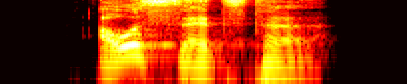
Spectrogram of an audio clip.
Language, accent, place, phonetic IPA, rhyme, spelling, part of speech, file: German, Germany, Berlin, [ˈaʊ̯sˌzɛt͡stə], -aʊ̯szɛt͡stə, aussetzte, verb, De-aussetzte.ogg
- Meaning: inflection of aussetzen: 1. first/third-person singular dependent preterite 2. first/third-person singular dependent subjunctive II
